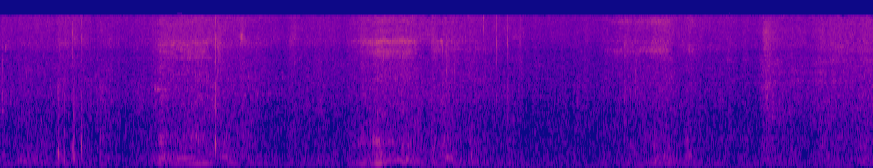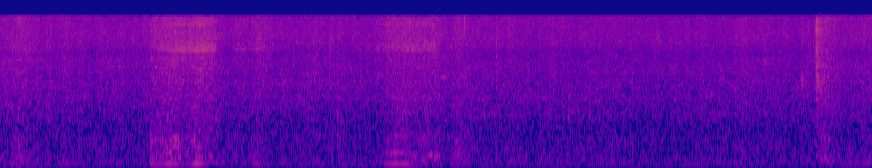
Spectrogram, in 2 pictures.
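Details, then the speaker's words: Sleeping male pit bull puppy: soft, low rumbling snores every few seconds over a steady hiss, described as snoring like a man; snoring. "he heard me it's not like a man this little boy still snores like a man"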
